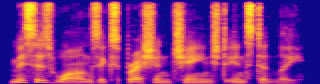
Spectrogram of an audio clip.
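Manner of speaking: ordinary delivery, nothing marked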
